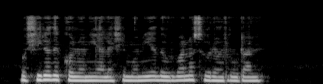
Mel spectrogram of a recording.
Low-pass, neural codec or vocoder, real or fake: 9.9 kHz; none; real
